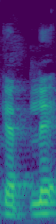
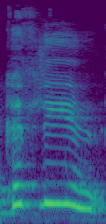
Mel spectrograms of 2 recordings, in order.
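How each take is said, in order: First: The name is said clipped with sounds missing. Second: The name is said fully with all its sounds. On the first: The speaker calls it wrong. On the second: The speaker calls it right.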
